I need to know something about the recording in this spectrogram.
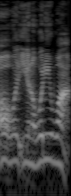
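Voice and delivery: put-on broken English. Retelling an airport server taking their order, imitating broken English. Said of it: "Very, very broken English".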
